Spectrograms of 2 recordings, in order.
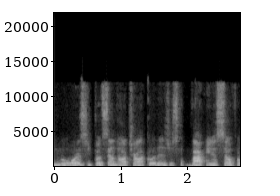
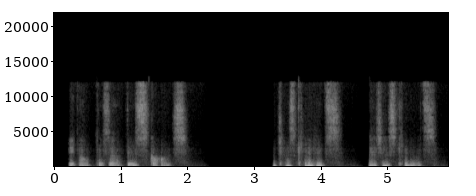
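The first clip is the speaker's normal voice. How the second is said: barely audible, very quiet, high-pitched mumble; 6 semitones higher, 10 dB quieter than usual. Calmed down by a party member, she speaks as she settles, mumbling. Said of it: "she mumbles".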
